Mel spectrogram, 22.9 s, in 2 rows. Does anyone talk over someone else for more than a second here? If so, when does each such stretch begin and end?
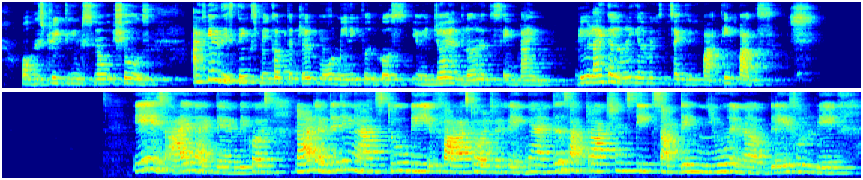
none

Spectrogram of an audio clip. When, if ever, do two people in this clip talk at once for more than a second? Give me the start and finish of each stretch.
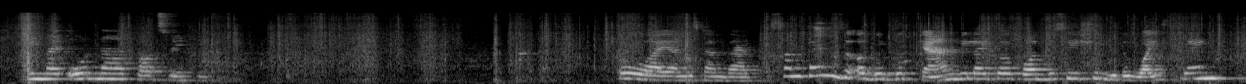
none

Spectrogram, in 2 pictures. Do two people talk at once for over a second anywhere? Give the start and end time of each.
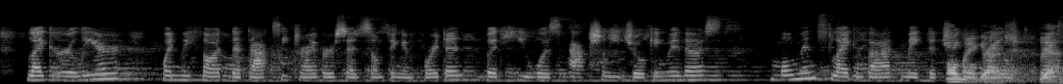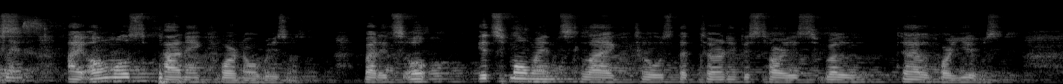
9.4-10.8

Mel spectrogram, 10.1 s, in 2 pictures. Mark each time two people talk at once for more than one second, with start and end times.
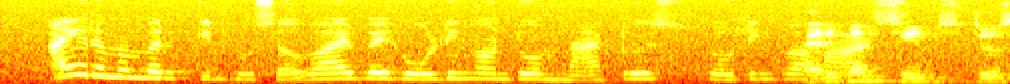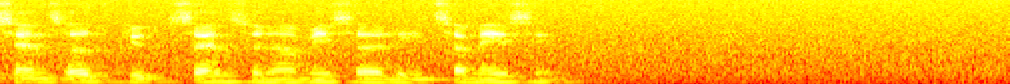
none

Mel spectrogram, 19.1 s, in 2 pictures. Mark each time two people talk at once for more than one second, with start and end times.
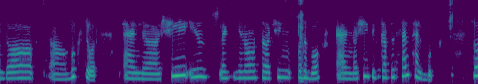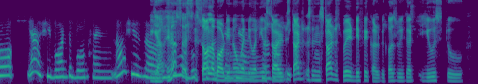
12.6-15.3

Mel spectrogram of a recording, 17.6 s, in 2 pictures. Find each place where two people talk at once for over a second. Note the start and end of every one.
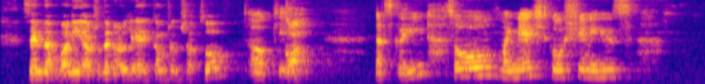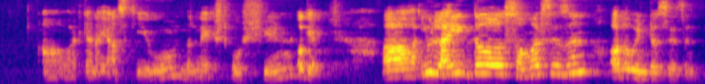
none

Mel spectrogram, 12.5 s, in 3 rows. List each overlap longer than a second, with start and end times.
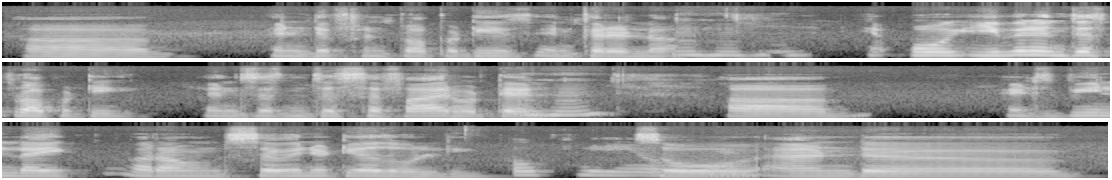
none

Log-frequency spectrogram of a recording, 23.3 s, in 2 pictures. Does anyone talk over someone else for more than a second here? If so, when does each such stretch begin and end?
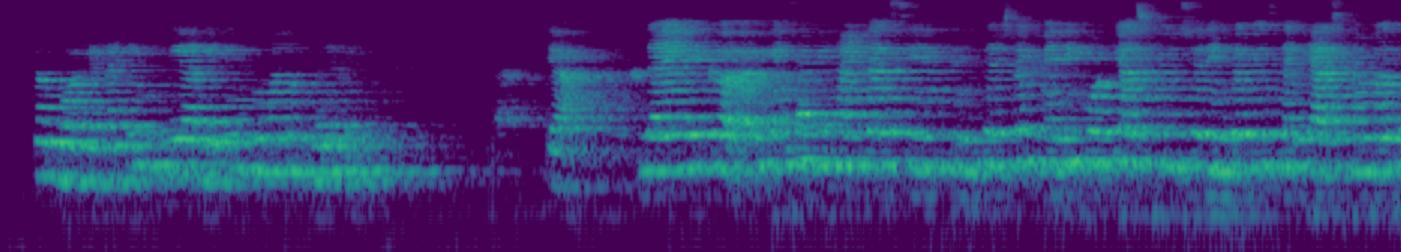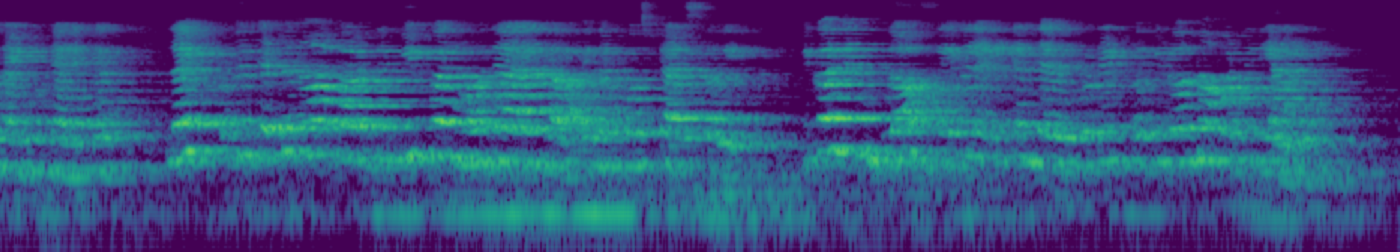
none

